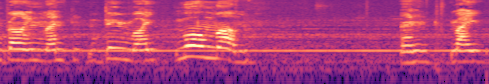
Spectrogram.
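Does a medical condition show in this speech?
Yes: cerebral palsy.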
